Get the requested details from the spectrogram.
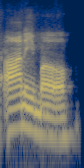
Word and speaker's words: Animo: well, I say Animo. Animo. – Animo. – Animo. Like animate, right?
